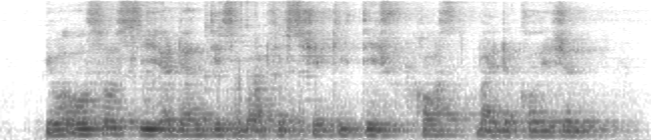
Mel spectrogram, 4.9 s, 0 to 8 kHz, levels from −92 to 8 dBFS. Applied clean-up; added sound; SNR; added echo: neural separator model SepFormer DNS4.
